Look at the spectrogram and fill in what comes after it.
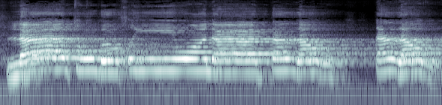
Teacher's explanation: با بھی ساکن آ گیا با کے اوپر جزم ہے تب با کی آواز لوٹ کے آئے گی یعنی ہاں ہونٹ ملیں گے ملا کے چھوڑ دیں گے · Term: قلقلہ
